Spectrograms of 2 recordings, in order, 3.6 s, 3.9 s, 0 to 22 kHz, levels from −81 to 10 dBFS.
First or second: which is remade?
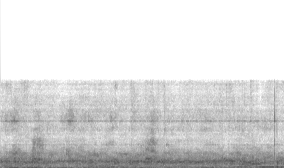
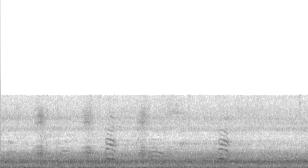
first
